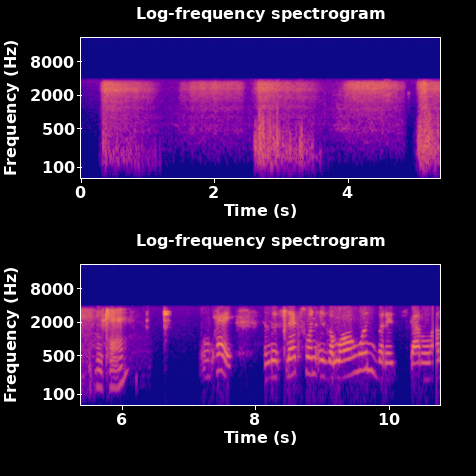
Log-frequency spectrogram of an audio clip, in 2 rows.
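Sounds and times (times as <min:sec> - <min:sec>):
slow deep breaths during a guided healing session: 0:00.3 - 0:05.8, 0:07.7 - 0:08.2
speech: 0:05.7 - 0:06.3, 0:07.4 - 0:10.7.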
